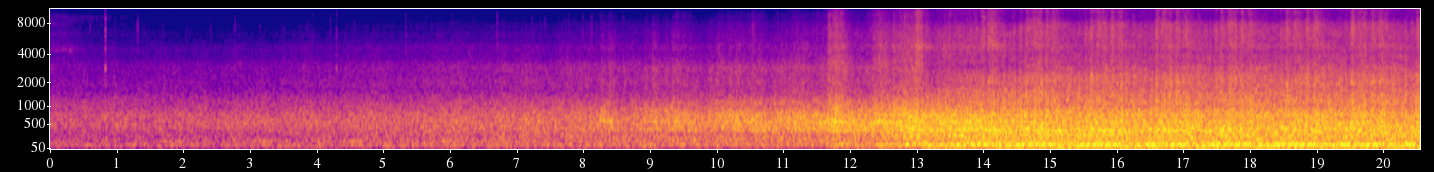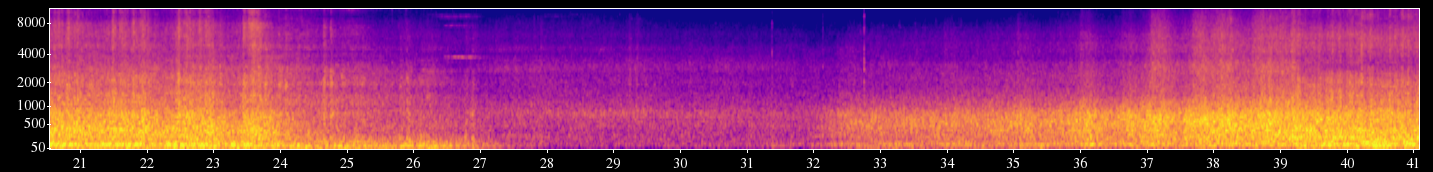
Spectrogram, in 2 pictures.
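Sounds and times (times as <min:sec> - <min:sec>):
train rumbling over steel bridge: 0:00.0 - 0:41.0
rail joint clicks: 0:00.1 - 0:01.6, 0:04.0 - 0:04.6, 0:07.9 - 0:28.1.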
